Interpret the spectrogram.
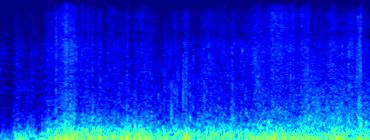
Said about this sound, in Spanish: Se oye más el viento, surcando el mar, ¿eh? Se oye más el viento, pero nos imaginamos.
